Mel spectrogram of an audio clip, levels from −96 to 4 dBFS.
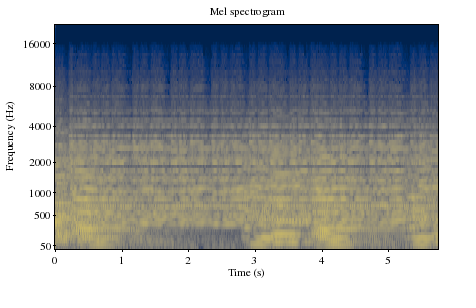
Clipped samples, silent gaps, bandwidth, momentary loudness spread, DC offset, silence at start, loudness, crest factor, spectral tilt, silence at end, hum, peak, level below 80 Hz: under 0.1%; none; 13 kHz; 5 LU; under 0.1%; 0 s; -22 LUFS; 16 dB; -6 dB/octave; 0 s; none; -6 dBFS; -38 dBFS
